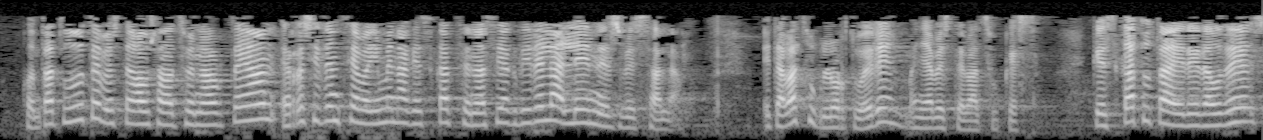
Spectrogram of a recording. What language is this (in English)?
Basque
